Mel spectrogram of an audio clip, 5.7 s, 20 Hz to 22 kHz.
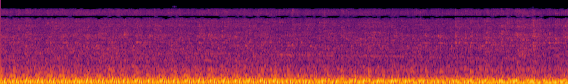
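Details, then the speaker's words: Car nicknamed ABE, first run since 2019 after a new fuel pump, new starter and tank cleaning: smooth, even low rumble holding steady without misses or rattles; normal idle. "Well, there you have it. First time and since 2019 that anyone knows of that that car ran or alone moved on its own power."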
